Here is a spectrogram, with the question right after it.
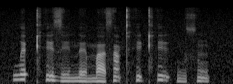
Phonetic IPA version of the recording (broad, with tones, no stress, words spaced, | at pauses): wɛ˦ʔkʰḛ˦˨ze˨ nɛ˨mä˨sã˦˨ kʰḛ˦˨kʰḛ˦˨ɪ̯ʔu˨ sũ˦˨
